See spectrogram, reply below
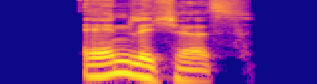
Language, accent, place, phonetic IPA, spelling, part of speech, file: German, Germany, Berlin, [ˈɛːnlɪçəs], ähnliches, adjective, De-ähnliches.ogg
- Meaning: strong/mixed nominative/accusative neuter singular of ähnlich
